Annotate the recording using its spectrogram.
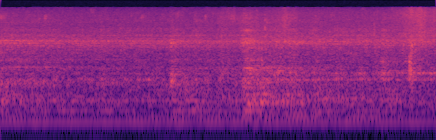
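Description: Steady low electrical hum with an even hiss, typical of aquarium equipment running, with a few faint soft swells partway through.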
